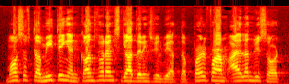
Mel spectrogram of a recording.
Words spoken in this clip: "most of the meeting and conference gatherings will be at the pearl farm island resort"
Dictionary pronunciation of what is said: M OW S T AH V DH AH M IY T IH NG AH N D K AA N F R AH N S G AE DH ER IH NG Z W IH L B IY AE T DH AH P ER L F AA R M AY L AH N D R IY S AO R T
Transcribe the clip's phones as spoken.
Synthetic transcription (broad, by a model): M OW S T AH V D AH M IY T IH NG AH N D K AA N F R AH N S G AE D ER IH NG S W IH L B IY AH T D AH P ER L F AA R M AY L AH N D R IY S AO R T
